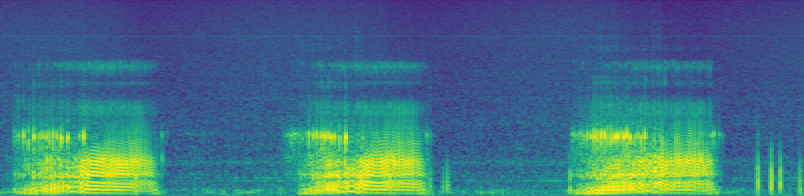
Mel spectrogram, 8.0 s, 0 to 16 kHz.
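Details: A friend snoring loudly enough to wake the house: three long, loud, rattling inhalation snores about every two and a half seconds, near 24 breaths a minute, with quiet exhalations between; snoring.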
